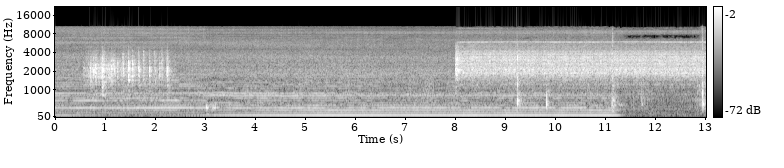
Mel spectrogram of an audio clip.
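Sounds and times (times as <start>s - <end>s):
rapid mechanical clicking and rattling: 0.0s - 3.4s
faint low motor hum: 0.0s - 13.0s.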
